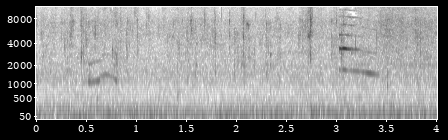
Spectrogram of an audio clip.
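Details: Stray white mother cat with four small kittens: two brief thin mews, the first arching up and down, the second high and sliding downward, over a constant low rumble and scattered clicking sounds.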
